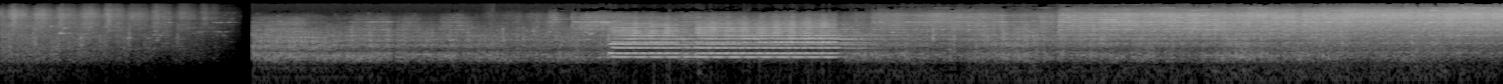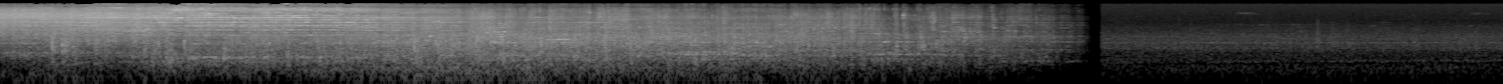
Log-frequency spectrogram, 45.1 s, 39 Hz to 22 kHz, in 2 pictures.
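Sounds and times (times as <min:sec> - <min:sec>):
wheels clattering over rail joints: 0:23.2 - 0:38.8
high-pitched wheel squeal: 0:23.3 - 0:31.6.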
